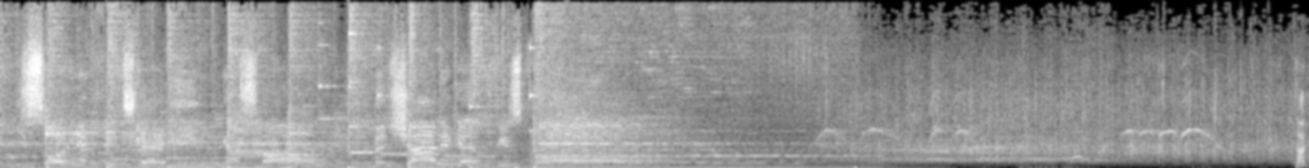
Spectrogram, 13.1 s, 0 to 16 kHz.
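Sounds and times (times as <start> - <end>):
high whistles from audience: 7.6 - 12.4
audience applause: 7.9 - 13.0.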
